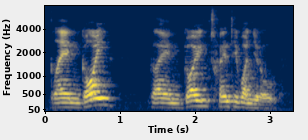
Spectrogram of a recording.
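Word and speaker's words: Glengoyne: glenn from the highland is glenn going quite easy to pronounce uh quite straightforward glenn again mean valley and going meaning goose so valley of the goose glenn going glenn going 21 year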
